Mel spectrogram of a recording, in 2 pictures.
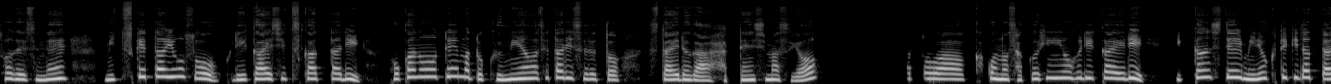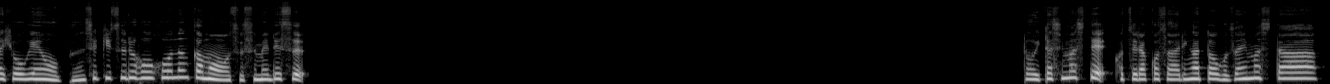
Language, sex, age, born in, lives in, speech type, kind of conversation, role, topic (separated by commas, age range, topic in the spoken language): Japanese, female, 40-44, Japan, Japan, read, expert-assistant, expert, 絵を描くとき、自分の好きなスタイルと流行のどちらを優先すべきでしょうか？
